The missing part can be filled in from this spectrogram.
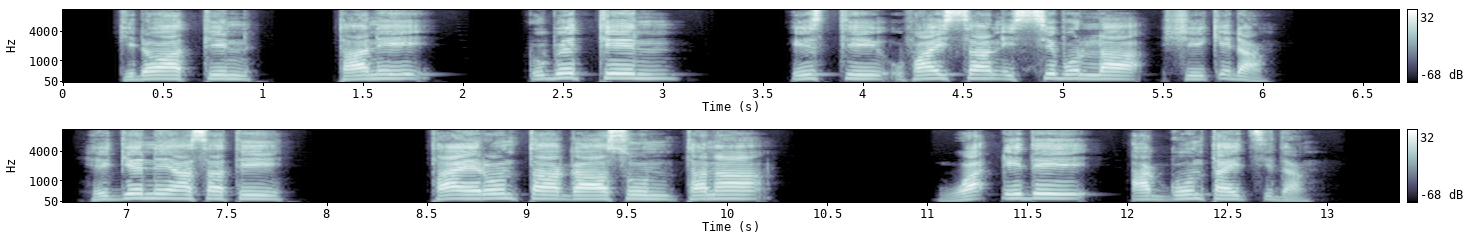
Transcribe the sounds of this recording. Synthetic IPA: ɡ̥ɪd̪ɔwɐt̪ːiːn | t̪ɐnɪ | ɗʊbɛt̪ːiːn | ɪst̪ːɪʊ̰fɐjsːɐnɪsːɪbɔlːɐʃiːkʼːɪd̪ɐ̰ | hɛɡɛnɛɐsɐt̪ɪ | t̪ɐɛɾɔnt̪ːɐɡaːsʊnt̪ɐnɐ | wɐɗːɪd̪ɪ | ɐɡːɔnt̪ːɐɪt͡sʼːɪd̪ɐ̰

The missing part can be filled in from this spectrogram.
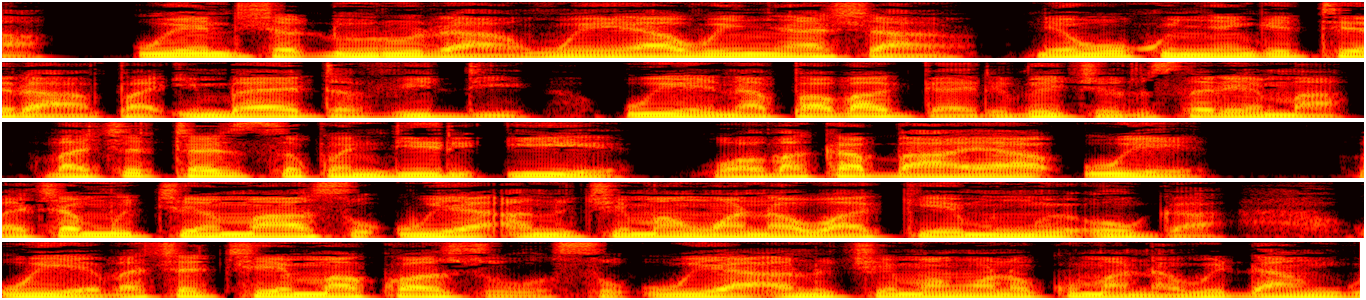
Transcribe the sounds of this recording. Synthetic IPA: uje̞ndit͡ʃaɗuɾuramwe̞jawe̞ɲaʃane̞wo̞kuɲe̞ŋɡe̞te̞ɾapaʔimbajadʱavʱidʱi | uje̞napaʋaɡʱaɾiʋe̞d͡ʒe̞rusaɾe̞ːmaʋat͡ʃatarisakwandiɾiʔije̞ | waʋakaɓajauje̞ | ʋat͡ʃamut͡ʃe̞maso̞ʔujaʔano̞t͡ʃe̞mamwanawake̞mumwe̞ʔo̞ːɡʱauje̞ʋat͡ʃat͡ʃe̞makwaʐo̞so̞ʔujaano̞t͡ʃe̞mamwanako̞manawe̞ɗaːŋɡu

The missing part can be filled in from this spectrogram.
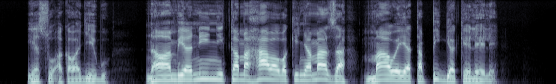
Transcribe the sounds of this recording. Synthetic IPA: jɛsuʔa̰kawaʄiɓṵ | nawaːmbianiɲikamaɦawawakiɲamaza | mawɛjatapiɠakɛlɛlɛ̰

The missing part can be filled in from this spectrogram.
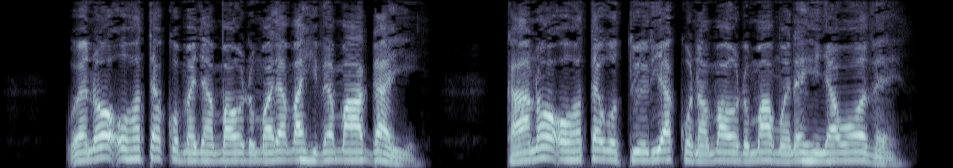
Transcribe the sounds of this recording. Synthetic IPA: wʔɛnɔohɔtɛkomɛɲamaondomaɾeamahiðɛmaːɡaḭ | kaːnɔohɔtɛɣotweɾiakonamaondomamwɛnɛɦiɲawɔðɛ̰

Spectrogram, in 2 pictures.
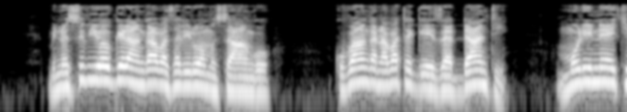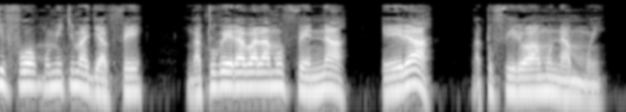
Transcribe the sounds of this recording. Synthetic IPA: βino̞siβjo̞ːɡe̞ɾaŋɡaːβas̬aliɾo̞ːmusaːŋɡo̞ | kuβaːŋɡanaβate̞ɡe̞ːzadːaːntḭ | muline̞ːcifo̞mumitimaɟafːe̞ | ŋɡatuβe̞ːɾaβalamufːe̞nːa | e̞ɾa | ŋɡa̰tufiːɾewamunamːwe̞̰

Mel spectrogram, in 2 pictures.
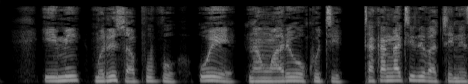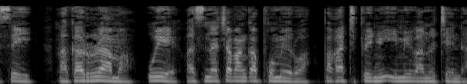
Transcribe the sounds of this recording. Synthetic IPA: imimuɾiʐapuːp̬o | uje̞namwaɾiwo̞kuːtitakaŋɡatiriʋat͡ʂe̞nese̞i | ʋakaɾuramauje̞ʋasinat͡ʃaʋaŋɡapʰo̞me̞rwapakati̥pe̞ɲuimiʋano̞te̞ːnda

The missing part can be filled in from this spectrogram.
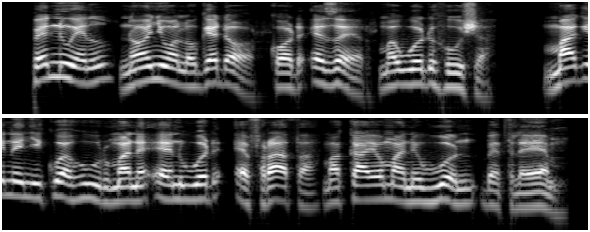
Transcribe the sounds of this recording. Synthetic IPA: pɛnuɛlnɔɲwɔlɔɡɛdɔrkɔdɛzɛrmawodɦuʃa̰ | maɡɪnɛɲikwaɦuɾmanɛʔɛnwodɛfɾat̪amakajɔmanɛwonbɛt̪lɛɛm

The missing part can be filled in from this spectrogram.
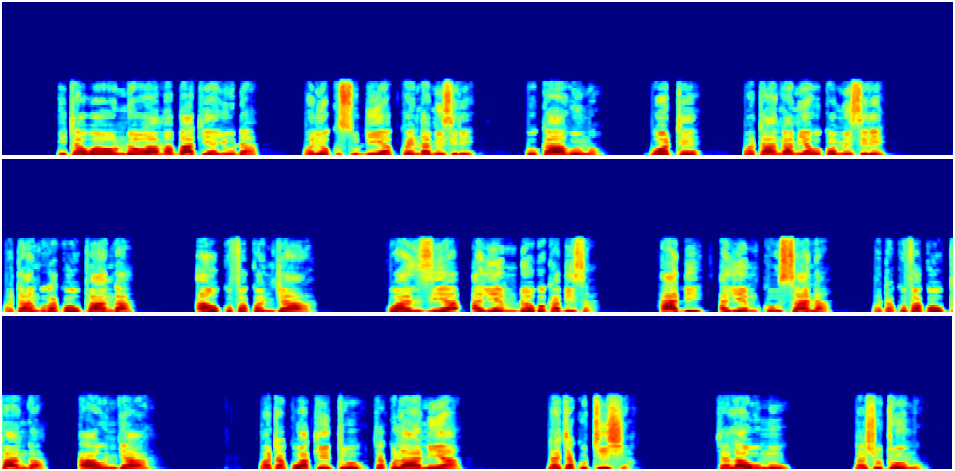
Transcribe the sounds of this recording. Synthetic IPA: nitawaɔndɔamaɓakijajuɗa | waliɔkusuɗiakwɛndamisiɾi | kukaːɦumɔ̰ | wɔtɛ | wataːŋɡamiahukɔmisɾi | wa̰taːŋɡukakwaupaŋɡa | aukufakwaɲd͡ʒaː | kwanziaalijɛm̩ɗɔɠɔkaɓisa̰ | haɗialijɛm̩kuːsana | watakufakwaupaŋɡa | auɲd͡ʒaː | watakuwakitut͡ʃakulaːnia | nat͡ʃakutiʃa̰ | t͡ʃalaumu | naʃutumṵ

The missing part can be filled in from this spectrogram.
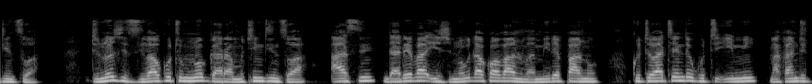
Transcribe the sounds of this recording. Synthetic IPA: ndino̞ʐiziʋak̬utimuno̞ɡʱaɾamut͡ʃindiːnzwaː | sindaɾe̞ʋaiʐino̞uɗakwaʋan̤uʋamiɾe̞paːno̞ | kut̬iʋate̞nde̞k̬utiːmimakandi

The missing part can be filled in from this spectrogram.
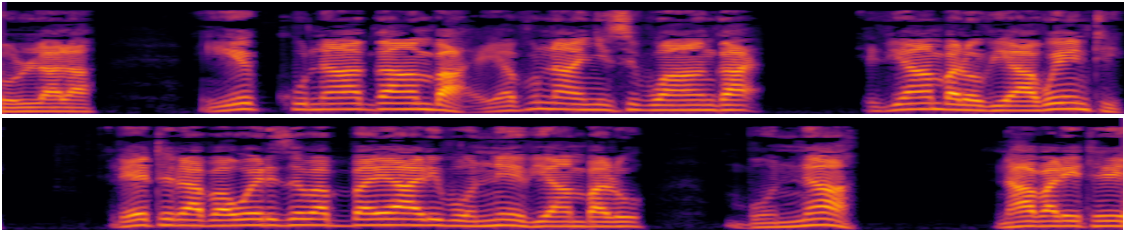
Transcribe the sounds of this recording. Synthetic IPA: olulala | ḛje̞kːunaːɡaːmba̰ḛjavunaːɲisiβwaːŋɡa | eβjaːmbalo̞βjaːβwe̞ːntḭ | le̞ːte̞ɾaːβawe̞ːɾezeβabːajaliβo̞nːe̞ːβjaːmbalo̞ | βonːa | naːβale̞ːteɾe

